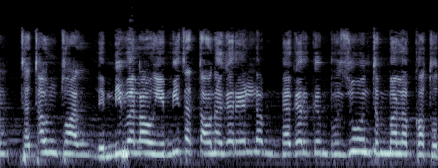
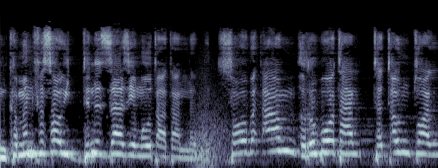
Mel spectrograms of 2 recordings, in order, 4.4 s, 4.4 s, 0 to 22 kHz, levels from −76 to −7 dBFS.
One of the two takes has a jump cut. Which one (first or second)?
second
